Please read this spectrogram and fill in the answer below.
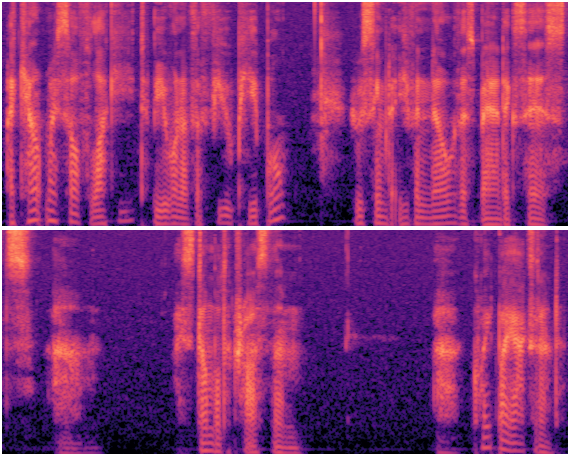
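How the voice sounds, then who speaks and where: Soft-spoken deep-voiced male late-night DJ. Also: husky, low-quality recording. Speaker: late-night radio DJ host in a roleplay. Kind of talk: soft-spoken ASMR radio DJ patter.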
